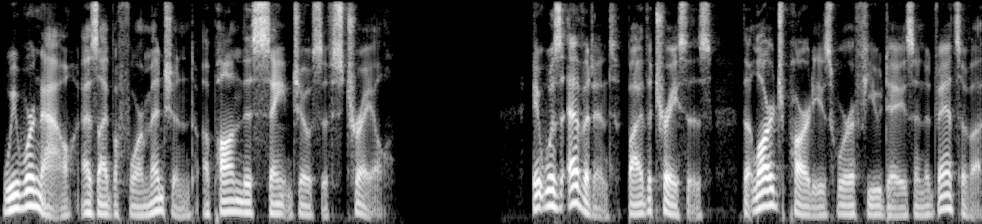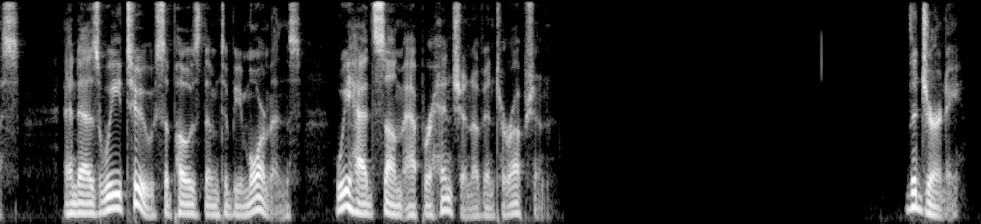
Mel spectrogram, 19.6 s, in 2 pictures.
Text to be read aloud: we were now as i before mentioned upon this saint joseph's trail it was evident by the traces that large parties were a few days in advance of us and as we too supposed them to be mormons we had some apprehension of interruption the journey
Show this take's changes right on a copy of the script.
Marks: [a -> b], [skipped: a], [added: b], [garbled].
we were now as i before mentioned upon this saint joseph's trail it was evident by the traces that large parties were a few days in advance of us and as we too supposed them to be mormons we had some apprehension of interruption the journey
